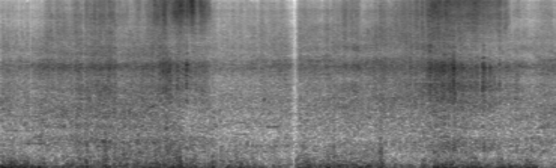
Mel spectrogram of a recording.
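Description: Wind buffeting the microphone of a camera moving fast downhill: a steady rushing noise heavy in the low end, briefly dropping out about four seconds in.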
